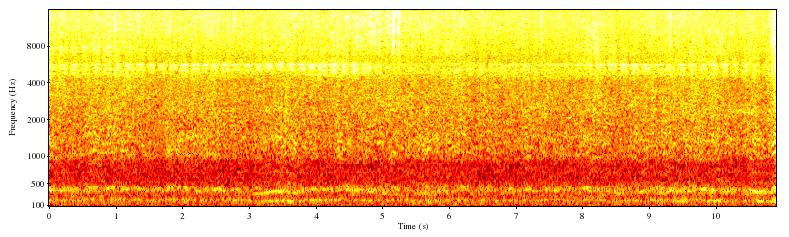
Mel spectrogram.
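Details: A bee swarm outside its hive keeps up a steady, hissy drone, low humming tones blended into broad background noise, level and unchanging throughout.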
